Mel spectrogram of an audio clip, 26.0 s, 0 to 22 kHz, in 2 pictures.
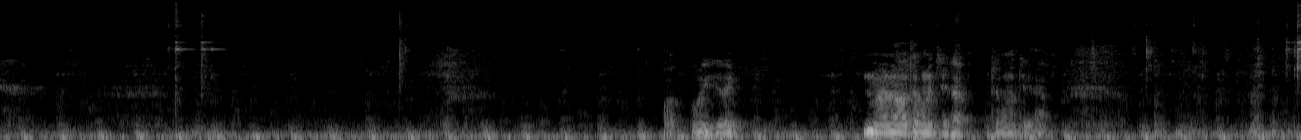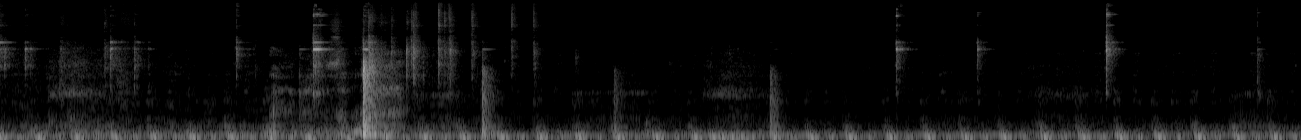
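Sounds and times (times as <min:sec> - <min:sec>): low pulsing hum: 0:00.0 - 0:26.0
handcuffs and key clinking: 0:01.6 - 0:02.4, 0:03.9 - 0:04.2, 0:10.9 - 0:14.7, 0:15.3 - 0:18.5, 0:21.9 - 0:23.0, 0:23.9 - 0:24.4.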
